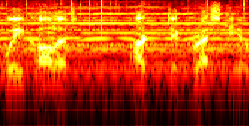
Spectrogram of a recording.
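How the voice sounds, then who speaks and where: A man's voice: lowish voice, moderate pace. A man announcing a mid-century radio thriller in a formal, portentous scripted style. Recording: old radio recording with loud music.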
